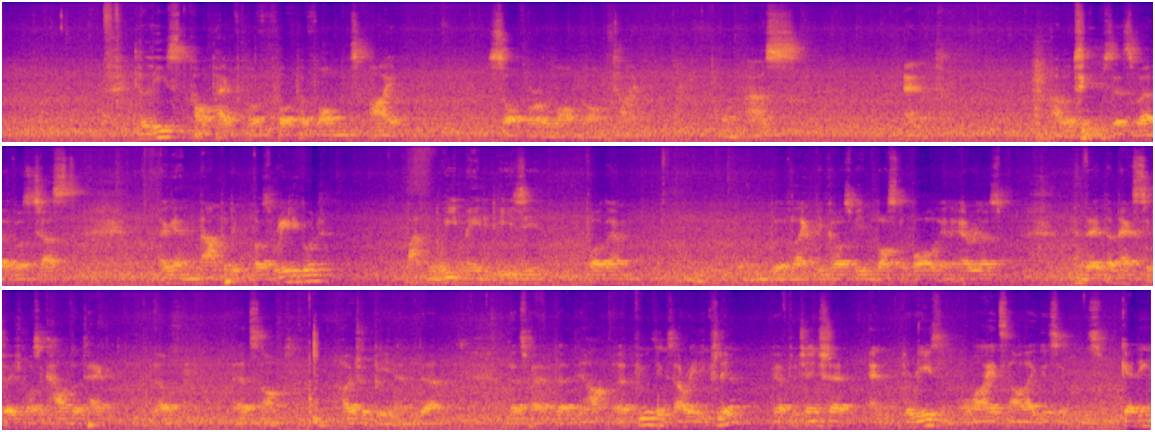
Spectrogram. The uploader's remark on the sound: Post-Match Press Conference. Spoke to the media.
